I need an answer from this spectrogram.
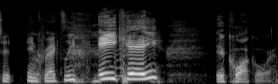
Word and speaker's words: Ikwuakor: Ikwuakor. Like, it's like Ick and then Walker. Ikwuakor. Ikwuakor.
